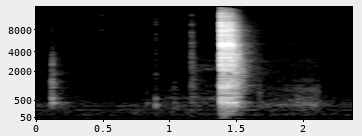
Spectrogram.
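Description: Hands handling a metal watch movement holder: a few faint clicks, then one short, sharp scrape about a second and a half in.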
